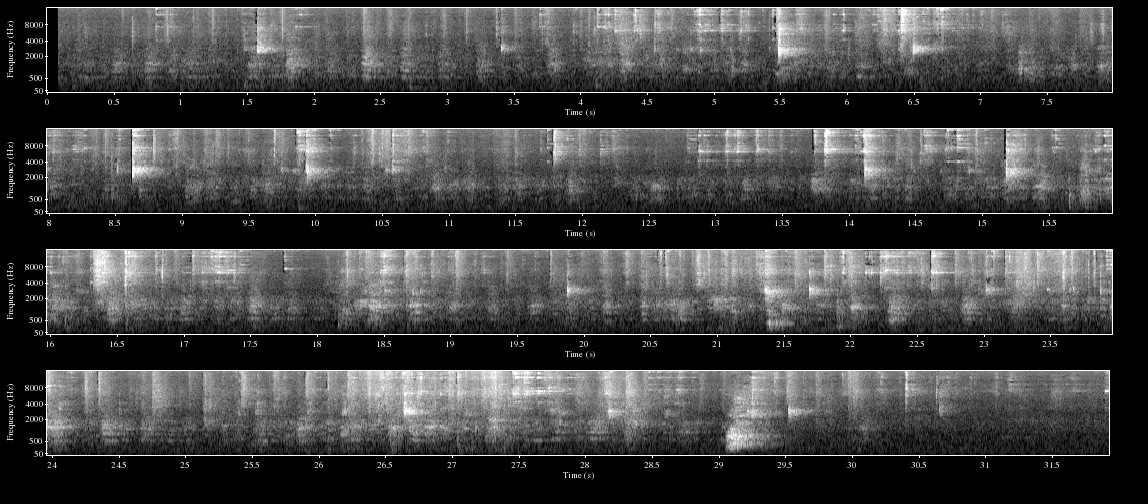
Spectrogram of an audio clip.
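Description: Two dogs wrestling and fighting, with irregular short, sharp dog noises and panting throughout and one louder sound near the end.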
